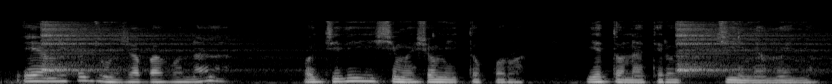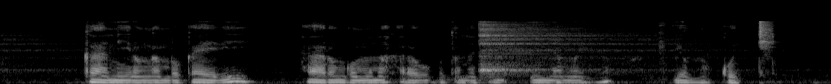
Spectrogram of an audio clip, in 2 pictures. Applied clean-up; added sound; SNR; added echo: none; Crash cymbal; 12 dB; none.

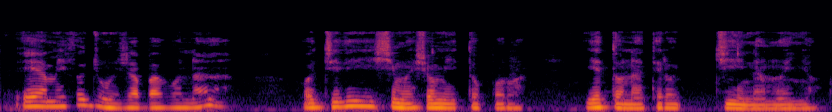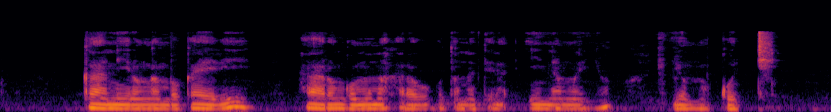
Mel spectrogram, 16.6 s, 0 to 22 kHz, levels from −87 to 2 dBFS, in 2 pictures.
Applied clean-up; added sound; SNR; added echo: none; none; none; none.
